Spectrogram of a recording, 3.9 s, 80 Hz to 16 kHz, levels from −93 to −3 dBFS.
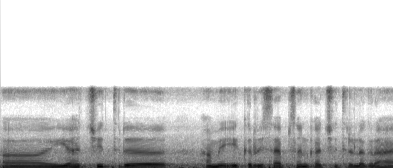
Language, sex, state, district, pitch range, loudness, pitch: Hindi, male, Gujarat, Valsad, 105-120 Hz, -15 LUFS, 115 Hz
